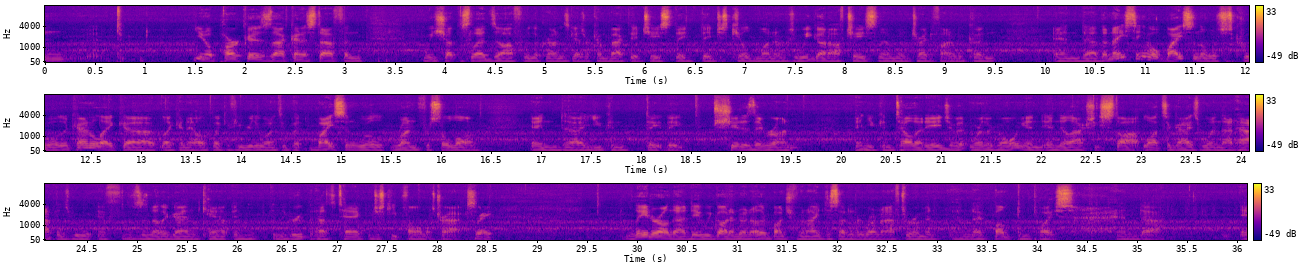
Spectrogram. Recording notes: Live from Camp!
